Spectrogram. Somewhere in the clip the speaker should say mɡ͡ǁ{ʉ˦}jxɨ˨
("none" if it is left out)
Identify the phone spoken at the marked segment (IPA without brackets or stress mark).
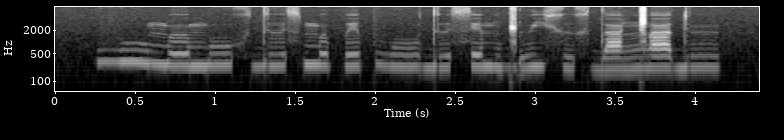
ʉ˦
